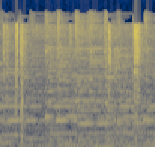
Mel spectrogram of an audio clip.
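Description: Background music with steady held notes and a couple of faint clicks.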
